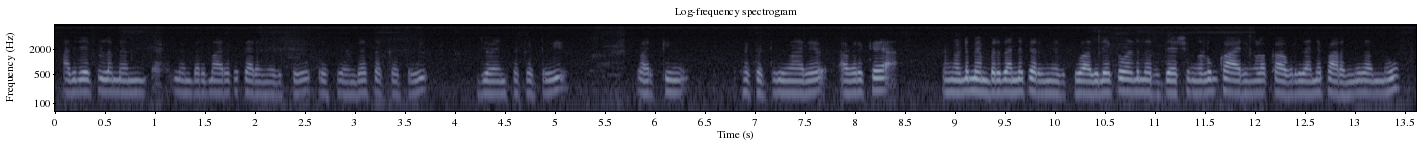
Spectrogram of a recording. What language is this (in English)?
Malayalam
